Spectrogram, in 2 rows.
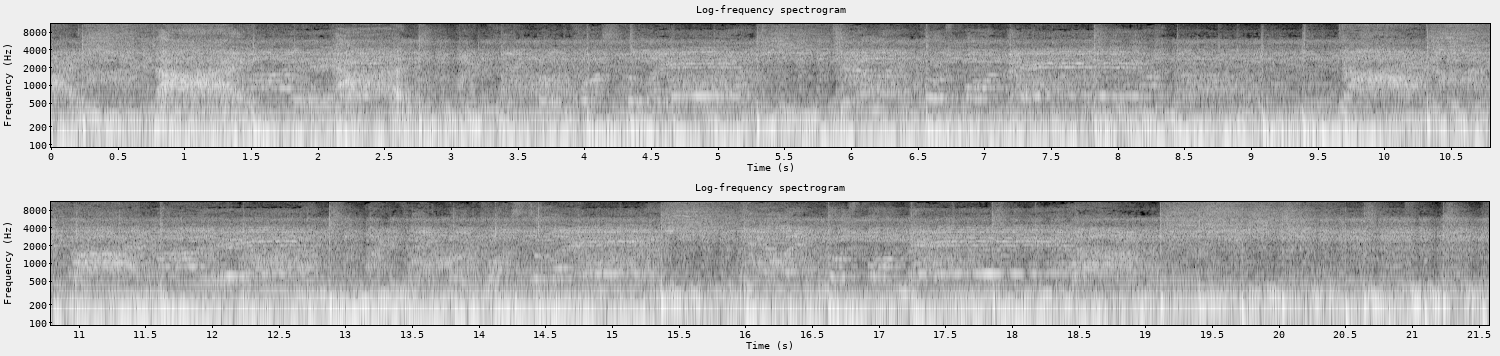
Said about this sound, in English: Yeah, you haven't been to a concert until you've heard that. Yeah. 50,000 people at one time screaming.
